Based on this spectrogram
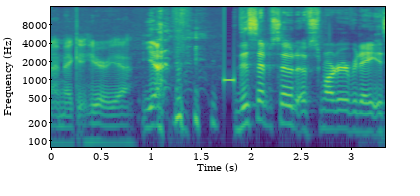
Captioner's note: laughs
